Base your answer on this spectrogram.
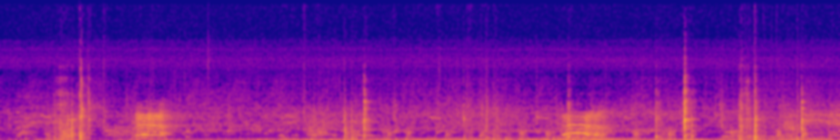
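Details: Goats being sold; two wavering, nasal bleats roughly six seconds apart, each a short quavering cry, over a steady low hum with scattered clicks, knocks and clattering in the background.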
